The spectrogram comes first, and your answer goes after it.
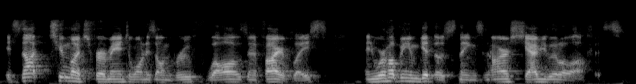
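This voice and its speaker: Firm, bright teen playing a kindly father. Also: mid-range voice, a little fast, close to an everyday voice, poor audio. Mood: earnest. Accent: American. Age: teens. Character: kindly, principled middle-aged small-town father. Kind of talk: stage radio play acting.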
